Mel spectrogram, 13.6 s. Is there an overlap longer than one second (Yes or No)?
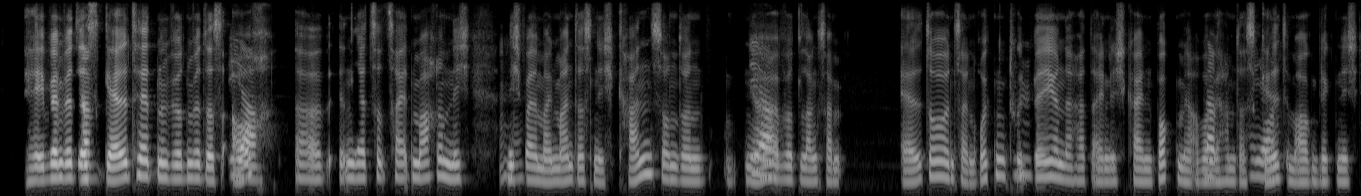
No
